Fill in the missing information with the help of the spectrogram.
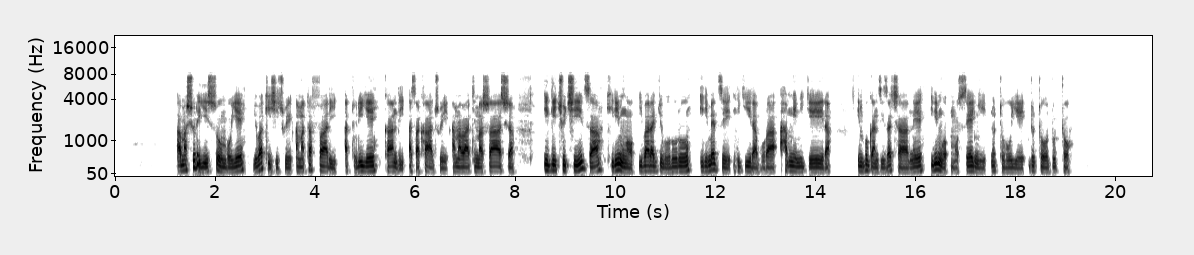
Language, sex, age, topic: Rundi, male, 25-35, education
